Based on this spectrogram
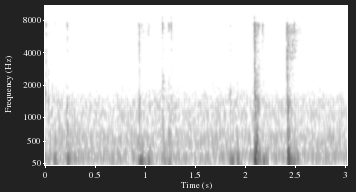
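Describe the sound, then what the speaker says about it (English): Quiet, close keystrokes on a computer keyboard as a chmod command is typed into a Linux terminal, a sparse, uneven run of soft clicks with a couple of firmer taps near the end. "So we're going to type in chmod."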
